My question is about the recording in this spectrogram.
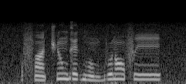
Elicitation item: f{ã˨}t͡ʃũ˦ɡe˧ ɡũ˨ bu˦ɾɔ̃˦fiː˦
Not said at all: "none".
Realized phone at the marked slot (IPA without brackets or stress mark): ã˨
